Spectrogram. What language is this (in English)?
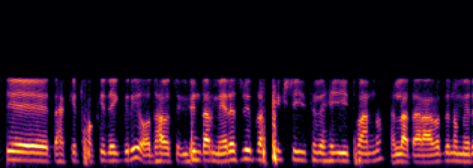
Odia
